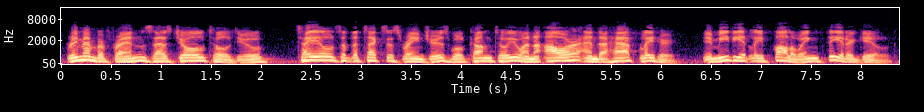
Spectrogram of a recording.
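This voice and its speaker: A man's voice: mid-range voice, expressive, moderate pace. A man announcing in formal, polished, scripted mid-century network radio style. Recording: muffled old broadcast, loud music.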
